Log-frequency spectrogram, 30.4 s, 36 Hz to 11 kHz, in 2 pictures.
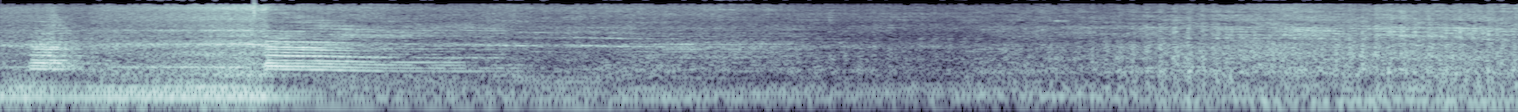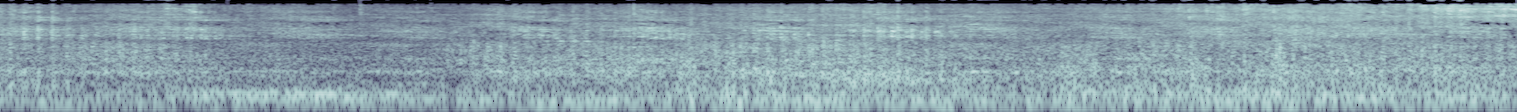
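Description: A CSX ES44AH locomotive's Nathan K5LA horn sounds a loud chord over the low rumble of its diesel engine as it passes, ending about three and a half seconds in. After that the train's freight cars roll by with steady wheel clatter over the rail joints.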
